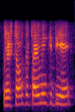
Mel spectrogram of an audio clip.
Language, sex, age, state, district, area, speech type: Marathi, male, 45-60, Maharashtra, Buldhana, urban, conversation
